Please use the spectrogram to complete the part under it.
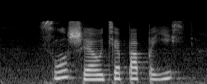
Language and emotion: Russian, neutral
